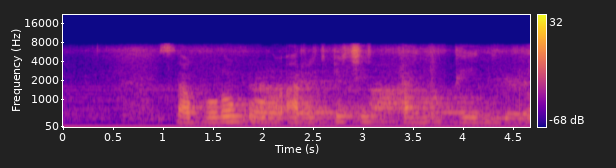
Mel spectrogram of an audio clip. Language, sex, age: Venda, female, 19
